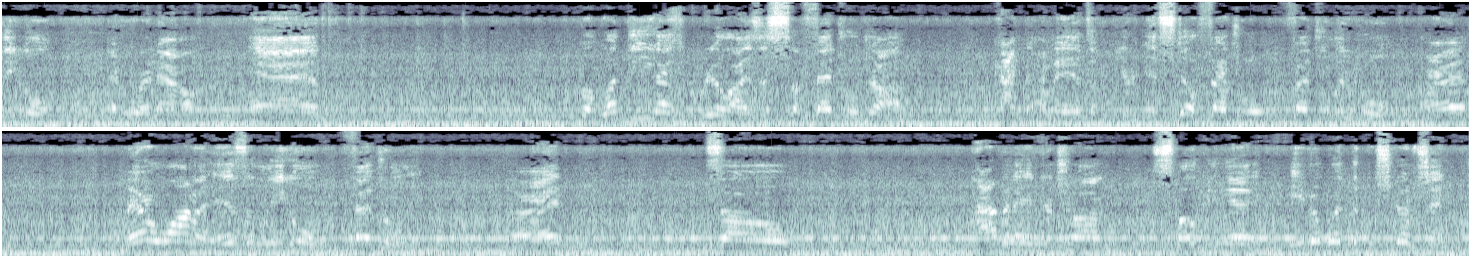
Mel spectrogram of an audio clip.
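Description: Semi truck cab at highway speed: a steady low engine and road rumble, with a steady tone running under it. A man's voice talks over it at intervals.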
